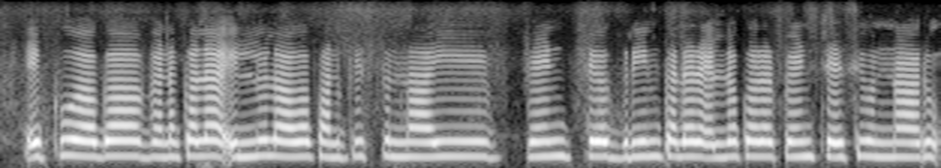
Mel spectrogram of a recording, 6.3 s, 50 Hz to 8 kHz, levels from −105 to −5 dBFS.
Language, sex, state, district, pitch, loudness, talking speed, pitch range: Telugu, female, Andhra Pradesh, Anantapur, 260 Hz, -15 LUFS, 115 wpm, 255-265 Hz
